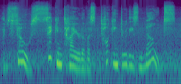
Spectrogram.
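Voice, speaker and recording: A woman's voice: a little high, animated, unhurried, a little mellow. A woman voicing a weary, fed-up wife in a dramatic horror game, drawing out her words. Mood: exasperated. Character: weary, exasperated wife leaving spoken notes for her husband. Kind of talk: dramatic video game voice acting. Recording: noisy recording with background ambience.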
